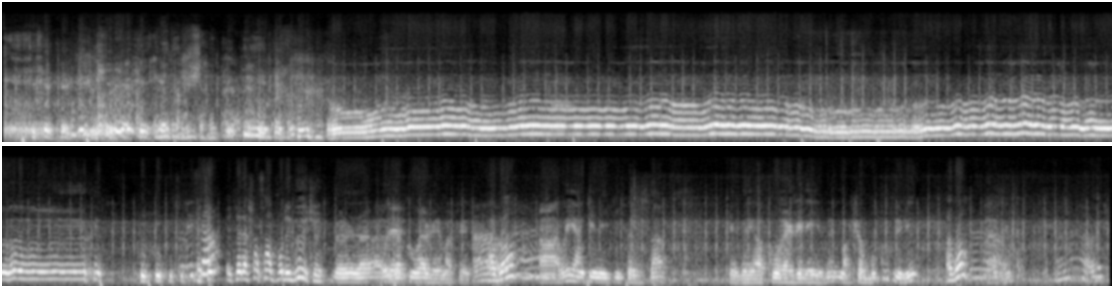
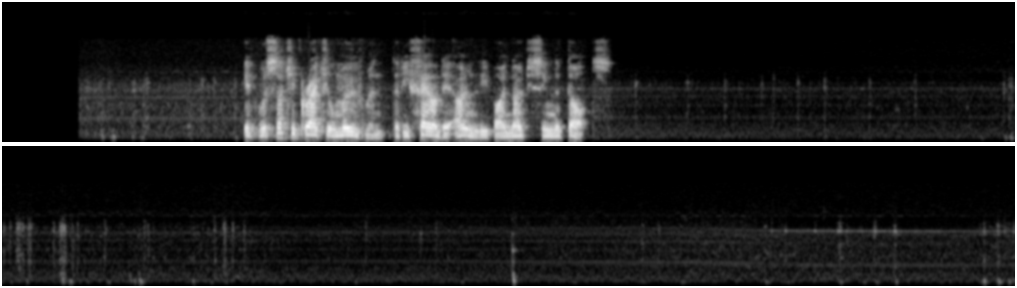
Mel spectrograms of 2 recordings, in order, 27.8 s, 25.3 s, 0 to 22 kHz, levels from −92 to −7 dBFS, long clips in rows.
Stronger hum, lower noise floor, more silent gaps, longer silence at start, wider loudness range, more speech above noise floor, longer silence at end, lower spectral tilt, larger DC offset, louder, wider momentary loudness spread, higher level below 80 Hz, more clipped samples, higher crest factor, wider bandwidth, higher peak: neither; second, -37 dBFS vs -71 dBFS; neither; second, 0 s vs 3.05 s; second, 6 LU vs 11 LU; second, 20 dB vs 54 dB; second, 0.05 s vs 17.75 s; first, -9.5 dB/octave vs -6 dB/octave; neither; about the same, -17 LUFS vs -18 LUFS; about the same, 13 LU vs 11 LU; first, -46 dBFS vs -68 dBFS; neither; second, 14 dB vs 24 dB; second, 6.6 kHz vs 7.8 kHz; about the same, -2 dBFS vs 0 dBFS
